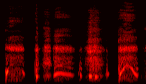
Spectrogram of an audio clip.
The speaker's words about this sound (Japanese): 息遣いが耳元で聞こえているとやっぱり興奮しちゃう。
